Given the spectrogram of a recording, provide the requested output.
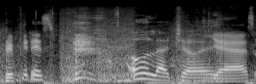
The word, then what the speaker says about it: u là trời: The popular ones is "Oh my God" in America, but in Vietnamese we say that "Ô là trời." Ô là trời. Repeat this. Ô là trời.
